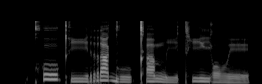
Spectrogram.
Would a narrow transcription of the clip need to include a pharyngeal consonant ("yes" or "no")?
no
